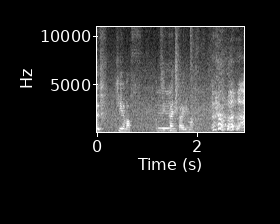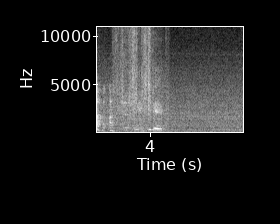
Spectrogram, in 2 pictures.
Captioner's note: laughter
